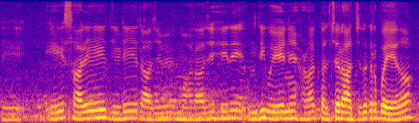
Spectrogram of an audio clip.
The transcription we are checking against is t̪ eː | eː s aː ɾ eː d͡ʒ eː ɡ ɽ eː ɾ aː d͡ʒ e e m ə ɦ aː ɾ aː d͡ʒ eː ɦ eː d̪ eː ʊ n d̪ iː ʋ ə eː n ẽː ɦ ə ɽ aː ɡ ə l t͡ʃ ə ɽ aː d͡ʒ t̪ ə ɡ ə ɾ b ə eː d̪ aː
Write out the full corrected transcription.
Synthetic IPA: t̪ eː | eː s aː ɾ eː d͡ʒ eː ɽ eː ɾ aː d͡ʒ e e m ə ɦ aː ɾ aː d͡ʒ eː ɦ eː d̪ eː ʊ n d̪ iː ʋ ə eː n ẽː ɦ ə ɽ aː k ə l t͡ʃ ə ɾ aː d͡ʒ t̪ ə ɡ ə ɾ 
